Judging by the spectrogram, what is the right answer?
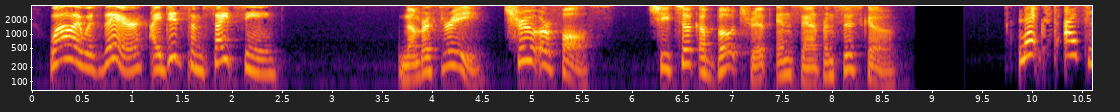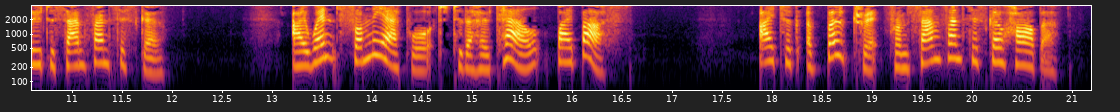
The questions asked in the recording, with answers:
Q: True or false? She took a boat trip in San Francisco.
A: The answer is true.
